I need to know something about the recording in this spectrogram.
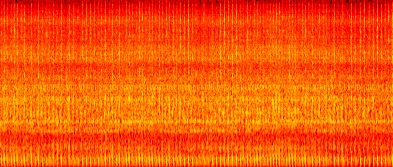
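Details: Vintage small single-cylinder snowblower engine after carburetor bowl cleaned with carb cleaner: pops along fast and steady with even beats, no misses or stumbles; running normally.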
